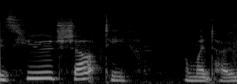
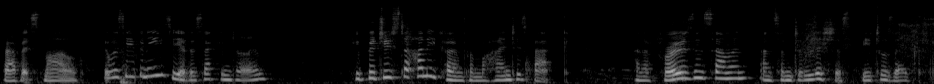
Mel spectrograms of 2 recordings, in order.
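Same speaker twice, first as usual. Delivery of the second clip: ordinary delivery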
